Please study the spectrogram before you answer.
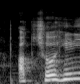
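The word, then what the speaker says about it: अक्षौहिणी: अक्षोहिणी आता है हमारे पास, तो कभी कभार हम इसको अक्षोहणी कर देते हैं, अक्षोहणी, लेकिन ये अक्षोहिणी होता है, यहाँ पर एक की भी मात्रा आपके पास यहाँ पर होगी।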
